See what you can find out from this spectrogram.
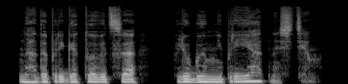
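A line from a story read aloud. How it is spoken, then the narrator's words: Purring. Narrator (Russian): промурлыкала Пестролистая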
